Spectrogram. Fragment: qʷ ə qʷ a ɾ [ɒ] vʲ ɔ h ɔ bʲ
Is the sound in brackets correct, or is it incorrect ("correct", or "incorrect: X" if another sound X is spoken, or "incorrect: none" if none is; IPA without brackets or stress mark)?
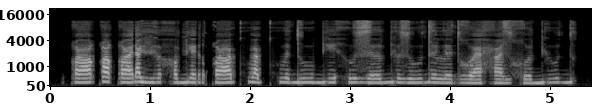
incorrect: ɑ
